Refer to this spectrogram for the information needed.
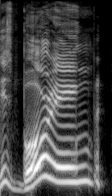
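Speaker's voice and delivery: very high, put-on German accent. Joking about a player moving to the Bundesliga, speaking in a put-on German accent. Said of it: "this is my German accent".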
